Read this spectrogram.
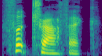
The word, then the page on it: foot traffic: American English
